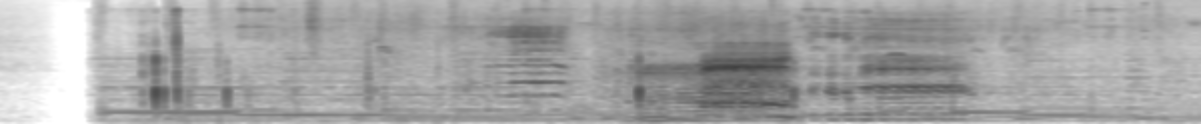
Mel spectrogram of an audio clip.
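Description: sheep bleating

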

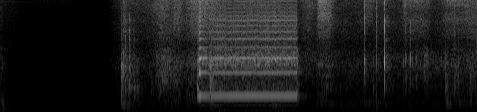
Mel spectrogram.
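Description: telephone dialing tones

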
